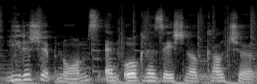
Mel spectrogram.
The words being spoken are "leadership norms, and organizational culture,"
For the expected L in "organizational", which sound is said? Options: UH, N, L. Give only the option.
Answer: L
